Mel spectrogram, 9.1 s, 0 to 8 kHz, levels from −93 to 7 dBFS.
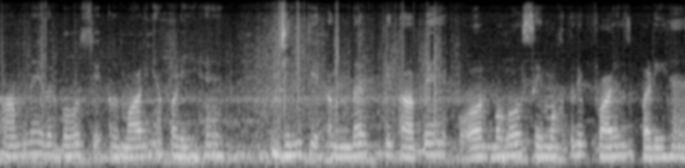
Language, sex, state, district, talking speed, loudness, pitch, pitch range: Hindi, male, Delhi, New Delhi, 120 wpm, -18 LUFS, 140 Hz, 135-155 Hz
